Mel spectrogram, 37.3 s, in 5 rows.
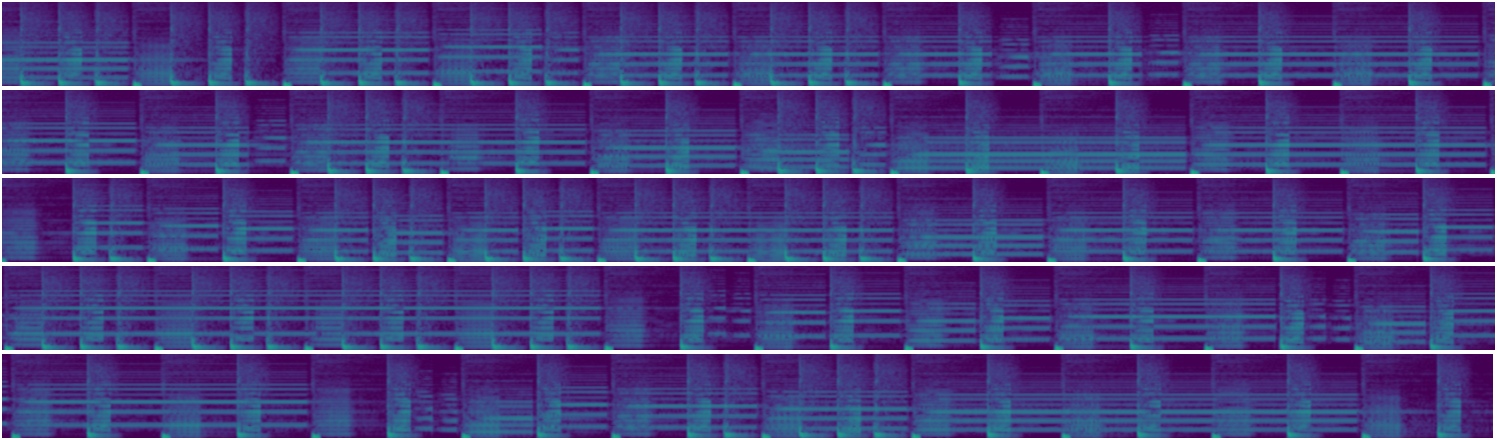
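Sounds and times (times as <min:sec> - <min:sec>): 
German polka music: 0:00.0 - 0:37.3.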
